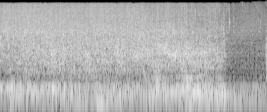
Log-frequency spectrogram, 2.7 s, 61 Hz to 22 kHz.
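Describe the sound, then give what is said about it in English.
A pint of liquid poured out of a larger volume: a loud, steady, hissing gush of running liquid continues unbroken, then cuts off sharply just before the end. “This is 5.5 liters of liquid. Now, if you remove a pint, here it is again.”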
